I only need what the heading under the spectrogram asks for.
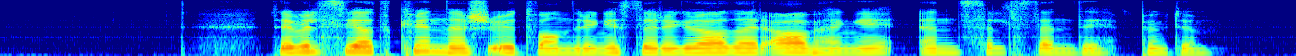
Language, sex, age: Norwegian, female, 30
